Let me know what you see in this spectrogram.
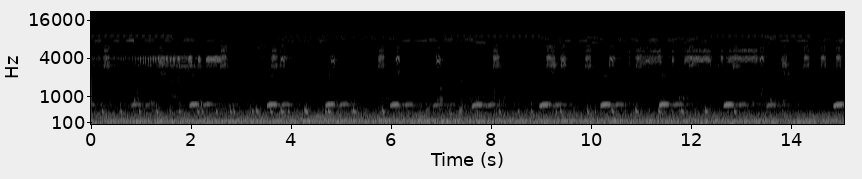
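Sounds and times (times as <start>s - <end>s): steady low rumble: 0.0s - 11.3s
bird calls: 0.0s - 15.0s.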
